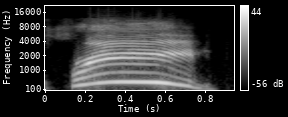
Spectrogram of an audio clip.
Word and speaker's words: Freed: It looks like fried, spelled like Freed. When he's not on CNN or BBC News, he's right here on your YouTube, baby. It's Dr. Norman Freed.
